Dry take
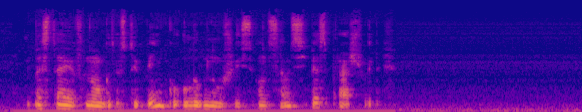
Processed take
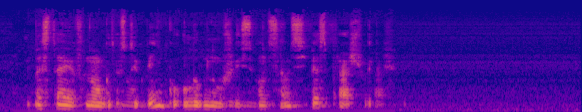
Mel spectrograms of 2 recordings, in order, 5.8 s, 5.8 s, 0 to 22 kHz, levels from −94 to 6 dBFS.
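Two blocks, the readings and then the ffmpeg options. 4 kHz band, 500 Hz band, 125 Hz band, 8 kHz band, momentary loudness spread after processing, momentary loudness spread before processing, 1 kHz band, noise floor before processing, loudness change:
+3.0 dB, -2.5 dB, -10.0 dB, +3.0 dB, 7 LU, 10 LU, +0.5 dB, -58 dBFS, -4.5 dB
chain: -filter_complex "[0:a]highpass=f=670:p=1,asplit=2[a][b];[b]adelay=349.9,volume=-20dB,highshelf=f=4k:g=-7.87[c];[a][c]amix=inputs=2:normalize=0,volume=3dB"

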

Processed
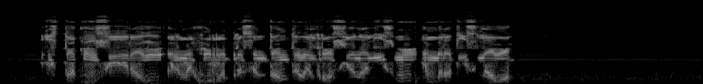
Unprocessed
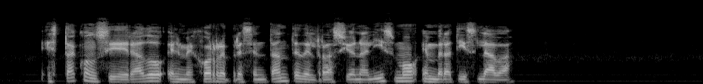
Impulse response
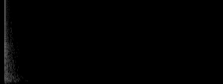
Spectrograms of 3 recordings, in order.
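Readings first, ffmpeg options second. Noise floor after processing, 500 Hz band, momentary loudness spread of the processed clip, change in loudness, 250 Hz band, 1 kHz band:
-66 dBFS, -18.0 dB, 3 LU, -12.0 dB, -21.5 dB, -8.5 dB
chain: -af "afftfilt=real='real(if(lt(b,960),b+48*(1-2*mod(floor(b/48),2)),b),0)':imag='imag(if(lt(b,960),b+48*(1-2*mod(floor(b/48),2)),b),0)':win_size=2048:overlap=0.75,aexciter=amount=5.4:drive=6.1:freq=8.1k,acompressor=threshold=-28dB:ratio=3,alimiter=limit=-23dB:level=0:latency=1:release=22,highpass=170"

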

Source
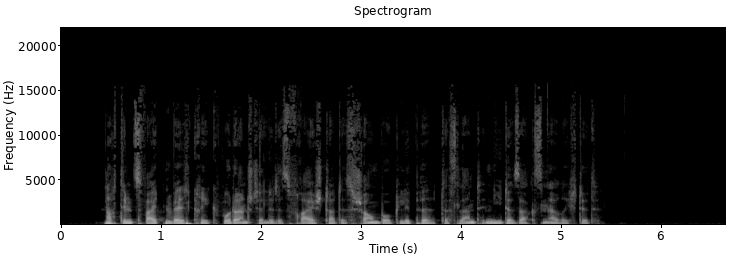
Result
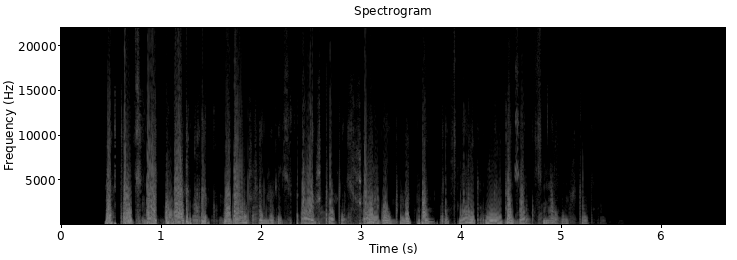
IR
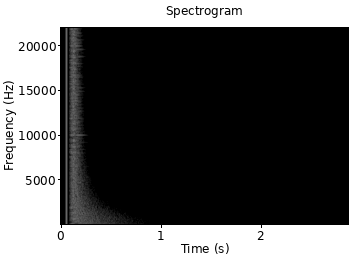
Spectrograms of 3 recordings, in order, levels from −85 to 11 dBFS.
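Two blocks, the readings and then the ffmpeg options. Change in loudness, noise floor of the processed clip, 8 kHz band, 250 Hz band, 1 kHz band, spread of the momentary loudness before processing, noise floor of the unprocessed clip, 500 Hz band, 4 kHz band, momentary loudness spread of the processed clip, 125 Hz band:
-11.0 dB, under -85 dBFS, -4.5 dB, -14.5 dB, -4.0 dB, 8 LU, -82 dBFS, -11.0 dB, -3.0 dB, 9 LU, -16.0 dB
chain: -filter_complex "[0:a]asplit=2[a][b];[b]adelay=182,lowpass=f=2.4k:p=1,volume=-11.5dB,asplit=2[c][d];[d]adelay=182,lowpass=f=2.4k:p=1,volume=0.26,asplit=2[e][f];[f]adelay=182,lowpass=f=2.4k:p=1,volume=0.26[g];[a][c][e][g]amix=inputs=4:normalize=0,aeval=exprs='0.355*(cos(1*acos(clip(val(0)/0.355,-1,1)))-cos(1*PI/2))+0.00501*(cos(3*acos(clip(val(0)/0.355,-1,1)))-cos(3*PI/2))+0.00794*(cos(5*acos(clip(val(0)/0.355,-1,1)))-cos(5*PI/2))+0.0501*(cos(7*acos(clip(val(0)/0.355,-1,1)))-cos(7*PI/2))+0.0355*(cos(8*acos(clip(val(0)/0.355,-1,1)))-cos(8*PI/2))':c=same,aeval=exprs='0.0596*(abs(mod(val(0)/0.0596+3,4)-2)-1)':c=same,volume=-1.5dB"

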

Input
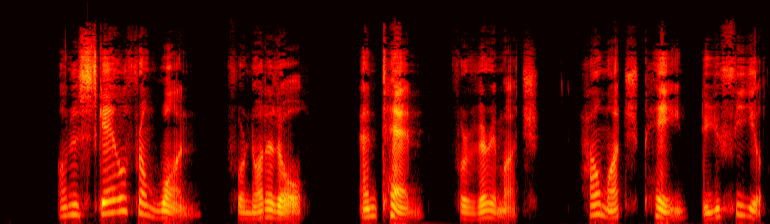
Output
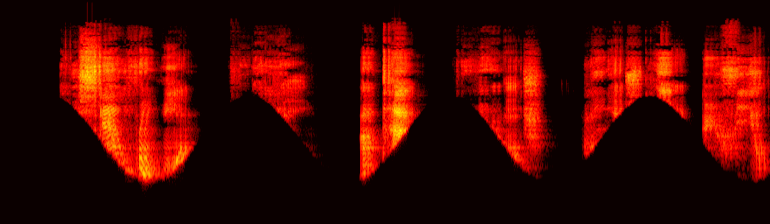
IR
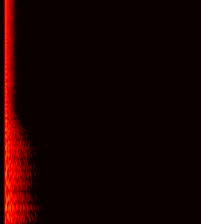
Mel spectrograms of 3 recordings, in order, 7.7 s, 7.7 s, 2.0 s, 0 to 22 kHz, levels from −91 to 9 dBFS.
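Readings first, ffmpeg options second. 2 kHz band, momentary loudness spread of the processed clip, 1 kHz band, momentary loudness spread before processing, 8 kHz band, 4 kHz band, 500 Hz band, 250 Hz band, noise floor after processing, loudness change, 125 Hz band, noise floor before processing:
+4.5 dB, 19 LU, +1.0 dB, 15 LU, +7.0 dB, +6.0 dB, under -40 dB, under -40 dB, under -85 dBFS, +5.0 dB, under -40 dB, under -85 dBFS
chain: -filter_complex "[0:a]highpass=590,agate=range=-17dB:threshold=-57dB:ratio=16:detection=peak,asplit=2[a][b];[b]alimiter=limit=-18dB:level=0:latency=1:release=200,volume=-2.5dB[c];[a][c]amix=inputs=2:normalize=0,asplit=2[d][e];[e]adelay=48,volume=-3dB[f];[d][f]amix=inputs=2:normalize=0,asplit=2[g][h];[1:a]atrim=start_sample=2205[i];[h][i]afir=irnorm=-1:irlink=0,volume=-11dB[j];[g][j]amix=inputs=2:normalize=0,afftfilt=real='re*gte(b*sr/1024,800*pow(3800/800,0.5+0.5*sin(2*PI*0.5*pts/sr)))':imag='im*gte(b*sr/1024,800*pow(3800/800,0.5+0.5*sin(2*PI*0.5*pts/sr)))':win_size=1024:overlap=0.75"

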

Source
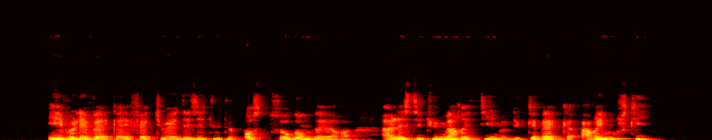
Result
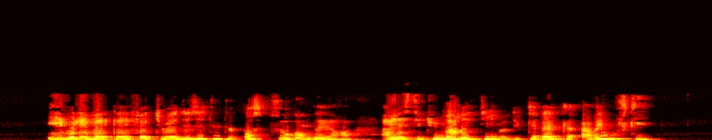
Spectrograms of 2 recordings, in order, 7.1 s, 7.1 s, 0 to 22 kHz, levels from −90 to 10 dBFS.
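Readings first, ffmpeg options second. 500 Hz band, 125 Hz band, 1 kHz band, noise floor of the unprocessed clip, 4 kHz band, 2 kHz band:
+9.0 dB, +10.0 dB, +8.0 dB, -84 dBFS, +11.5 dB, +7.5 dB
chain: -af "afftfilt=real='re*pow(10,20/40*sin(2*PI*(0.71*log(max(b,1)*sr/1024/100)/log(2)-(0.31)*(pts-256)/sr)))':imag='im*pow(10,20/40*sin(2*PI*(0.71*log(max(b,1)*sr/1024/100)/log(2)-(0.31)*(pts-256)/sr)))':win_size=1024:overlap=0.75,acontrast=68" -ar 16000 -c:a libmp3lame -b:a 32k

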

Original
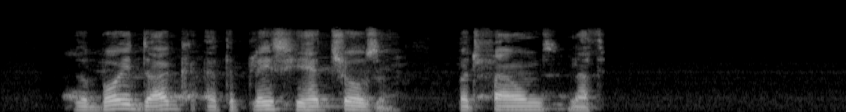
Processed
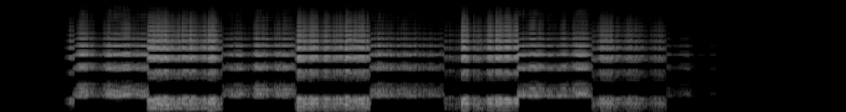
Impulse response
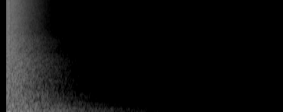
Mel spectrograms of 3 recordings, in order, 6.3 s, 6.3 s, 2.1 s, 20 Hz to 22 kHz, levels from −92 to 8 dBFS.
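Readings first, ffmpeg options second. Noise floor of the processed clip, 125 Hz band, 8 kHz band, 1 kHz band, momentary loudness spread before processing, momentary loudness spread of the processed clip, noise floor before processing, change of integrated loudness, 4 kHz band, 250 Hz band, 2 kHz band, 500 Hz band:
under -85 dBFS, -23.5 dB, n/a, -15.0 dB, 11 LU, 14 LU, -76 dBFS, -9.0 dB, +3.0 dB, -18.0 dB, +2.5 dB, -19.5 dB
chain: -filter_complex "[0:a]acrossover=split=620[a][b];[a]aeval=exprs='val(0)*(1-1/2+1/2*cos(2*PI*3.2*n/s))':c=same[c];[b]aeval=exprs='val(0)*(1-1/2-1/2*cos(2*PI*3.2*n/s))':c=same[d];[c][d]amix=inputs=2:normalize=0,aecho=1:1:194|388|582|776|970|1164:0.398|0.215|0.116|0.0627|0.0339|0.0183,aeval=exprs='val(0)*sin(2*PI*130*n/s)':c=same,agate=range=-33dB:threshold=-52dB:ratio=3:detection=peak,asplit=2[e][f];[1:a]atrim=start_sample=2205[g];[f][g]afir=irnorm=-1:irlink=0,volume=-29.5dB[h];[e][h]amix=inputs=2:normalize=0,acrusher=samples=40:mix=1:aa=0.000001,highpass=220,lowpass=3.6k,asplit=2[i][j];[j]asoftclip=type=tanh:threshold=-27.5dB,volume=-11.5dB[k];[i][k]amix=inputs=2:normalize=0,alimiter=limit=-23.5dB:level=0:latency=1:release=338,aexciter=amount=9.3:drive=6.9:freq=2.1k,aecho=1:1:6.1:0.36,afftfilt=real='re*gt(sin(2*PI*0.9*pts/sr)*(1-2*mod(floor(b*sr/1024/570),2)),0)':imag='im*gt(sin(2*PI*0.9*pts/sr)*(1-2*mod(floor(b*sr/1024/570),2)),0)':win_size=1024:overlap=0.75,volume=-4.5dB"

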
